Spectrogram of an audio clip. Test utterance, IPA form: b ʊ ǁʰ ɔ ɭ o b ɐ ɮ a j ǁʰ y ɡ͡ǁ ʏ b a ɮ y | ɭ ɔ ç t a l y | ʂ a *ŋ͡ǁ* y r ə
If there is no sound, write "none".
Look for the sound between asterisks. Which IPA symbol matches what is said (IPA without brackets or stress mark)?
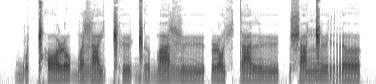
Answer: ŋ͡ǁ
